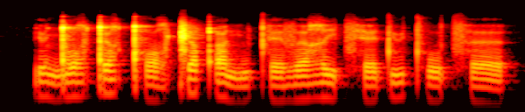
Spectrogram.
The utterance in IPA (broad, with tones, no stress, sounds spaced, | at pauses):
ɾ ʏ˧˩ ŋ͡ǃ o˧ ʁ ǃ ʏ˦˥ ʁ ǃʰ ɔ˧˩ ʁ ǁ ʉ˦˥ qʼ ʉ˧˩ n u˧˩ t̪ʰ ɛ˧ v ɜ˦˥ ʁ i˧˩ t͡sʰ ɛ˧ t ʉ˦˥ tʰ o˧˩ t͡sʰ ɜ˧˩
